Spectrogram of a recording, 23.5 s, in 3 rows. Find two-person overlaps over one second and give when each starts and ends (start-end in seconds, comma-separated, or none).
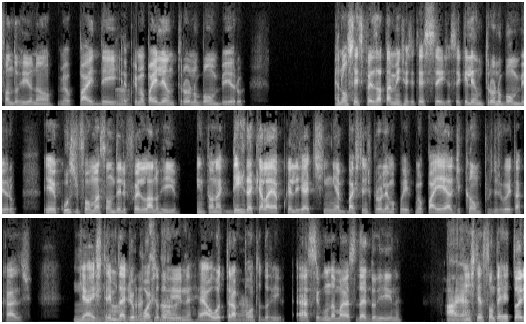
16.8-18.5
